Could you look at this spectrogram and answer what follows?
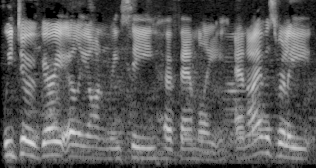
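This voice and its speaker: A woman's voice: medium pitch, fast talker, poor audio. Chatty woman, actor in interview, laughs often, music in background. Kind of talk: press room interview answers.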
